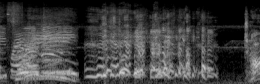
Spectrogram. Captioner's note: children giggle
